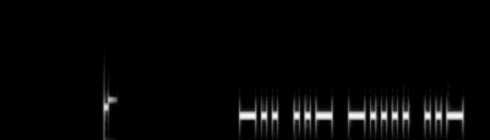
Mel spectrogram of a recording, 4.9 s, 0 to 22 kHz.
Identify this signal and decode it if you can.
Morse code, heard as a keyed tone, about 22 wpm, 700 Hz. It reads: DU6U
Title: Four Challenging Letter-Number Combinations 22wpm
